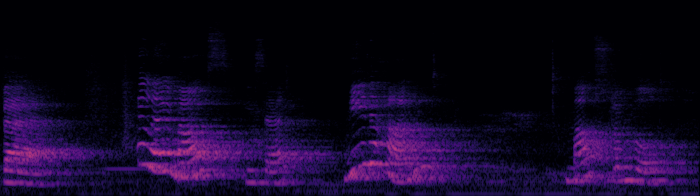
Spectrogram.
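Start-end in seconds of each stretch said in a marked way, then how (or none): 1.4-2.2 bright high friendly hello; friendly bear greeting. Acted. 3.4-4.4 high, kind offer of help; friendly offer. Acted.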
